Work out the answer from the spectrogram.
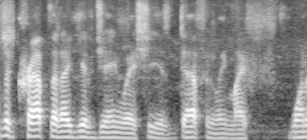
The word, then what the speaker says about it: Janeway: this once coffee black who is Captain Catherine January that's right you pronounced your wrong bird it's insane way my bad we with all of the crap that I give Janeway she is definitely my one of my top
